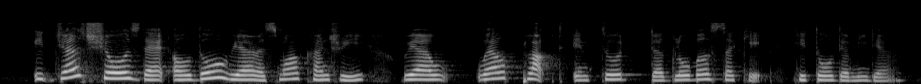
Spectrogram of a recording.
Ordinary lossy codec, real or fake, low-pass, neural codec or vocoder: Opus, 16 kbps; real; 7.2 kHz; none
